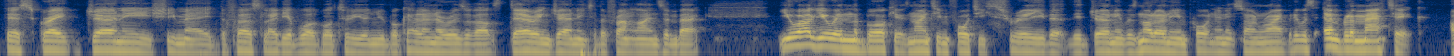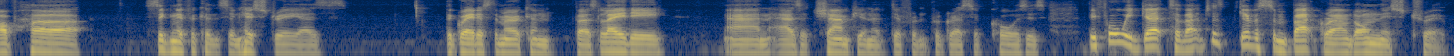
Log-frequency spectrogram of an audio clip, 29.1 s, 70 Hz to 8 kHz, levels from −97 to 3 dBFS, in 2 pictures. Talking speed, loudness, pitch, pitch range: 165 wpm, -23 LUFS, 110 Hz, 100-120 Hz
